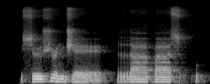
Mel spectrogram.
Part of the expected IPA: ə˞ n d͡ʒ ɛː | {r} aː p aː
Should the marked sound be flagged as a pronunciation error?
no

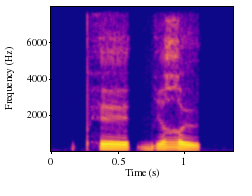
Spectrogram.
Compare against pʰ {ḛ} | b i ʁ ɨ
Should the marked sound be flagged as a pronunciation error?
yes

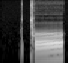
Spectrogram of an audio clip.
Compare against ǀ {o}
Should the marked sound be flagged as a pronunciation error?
no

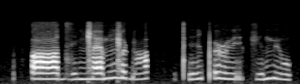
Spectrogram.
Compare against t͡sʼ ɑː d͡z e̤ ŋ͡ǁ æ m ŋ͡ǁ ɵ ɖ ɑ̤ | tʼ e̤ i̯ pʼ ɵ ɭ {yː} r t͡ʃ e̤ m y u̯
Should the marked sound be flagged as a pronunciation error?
no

